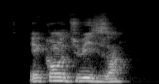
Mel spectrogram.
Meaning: present participle of éconduire
- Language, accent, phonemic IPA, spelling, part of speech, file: French, Canada, /e.kɔ̃.dɥi.zɑ̃/, éconduisant, verb, LL-Q150 (fra)-éconduisant.wav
